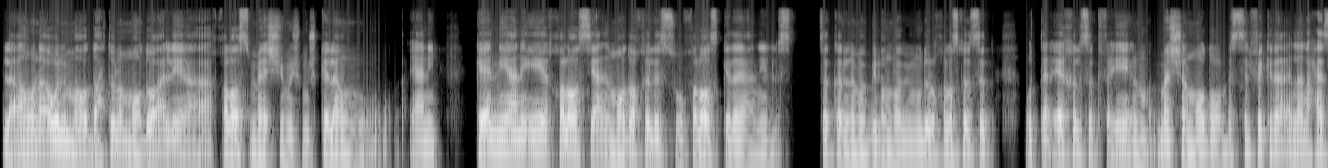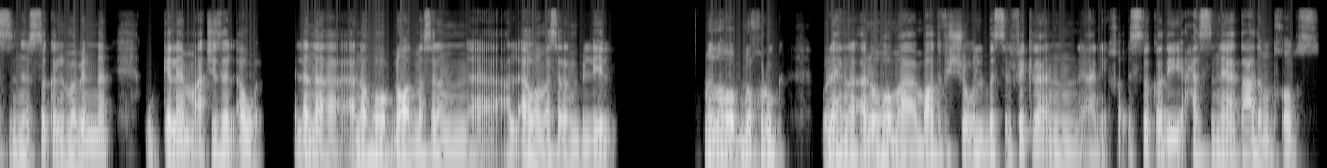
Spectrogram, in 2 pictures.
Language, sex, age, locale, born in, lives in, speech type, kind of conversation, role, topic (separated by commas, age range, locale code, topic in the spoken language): Arabic, male, 18-19, ar-EG, Egypt, Egypt, conversation, advice, user, إزاي أرجّع ثقة حد اتأذى بسبب غلطتي، وإيه الخطوات العملية اللي أعملها؟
